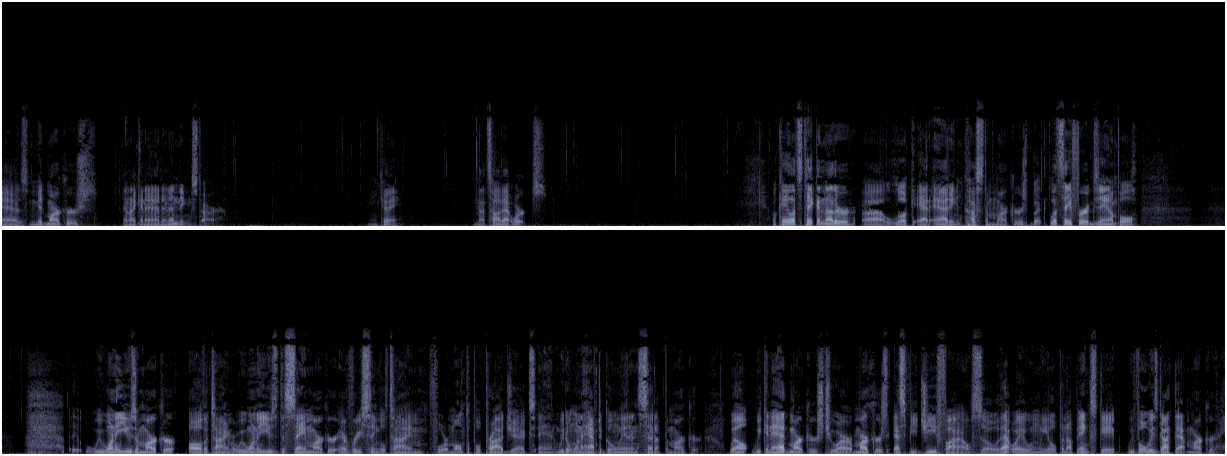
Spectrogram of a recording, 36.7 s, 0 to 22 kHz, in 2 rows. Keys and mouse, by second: 2.2 click, 5.5 click, 5.9 drag, 6.5-7.9 drag, 8.9 click, 9.8 click, 10.6 click, 11.3 click, 13.6 click, 14.7-15.4 drag, 16.2 Delete, 16.5 click, 16.8-17.8 drag.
